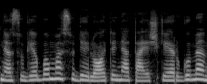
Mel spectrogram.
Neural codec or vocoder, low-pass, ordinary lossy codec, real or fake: vocoder, 44.1 kHz, 128 mel bands every 512 samples, BigVGAN v2; 14.4 kHz; AAC, 64 kbps; fake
